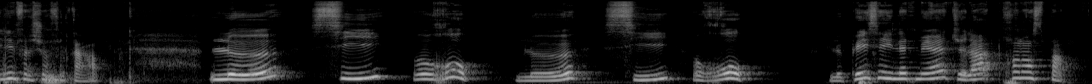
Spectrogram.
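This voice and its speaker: A young woman with an Algerian accent teaching children to read, spelling words out slowly and carefully and checking in with them often. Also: fairly high pitch. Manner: slow, carefully spelled-out pronunciation with friendly check-ins. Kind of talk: children's reading lesson.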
